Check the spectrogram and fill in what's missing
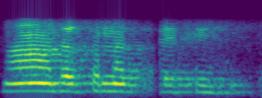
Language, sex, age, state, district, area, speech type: Hindi, female, 60+, Uttar Pradesh, Ayodhya, rural, conversation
